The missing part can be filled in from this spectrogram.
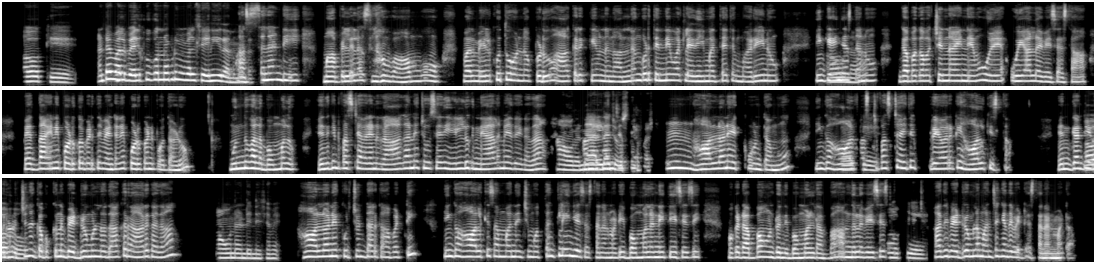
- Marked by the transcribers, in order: tapping; other background noise; in English: "ఫస్ట్"; in English: "హాల్‌లోనే"; in English: "ఫస్ట్"; in English: "హాల్ ఫస్ట్"; in English: "ప్రయారిటీ హాల్‌కిస్తా"; in English: "హాల్‌లోనే"; in English: "హాల్‌కి"; in English: "క్లీన్"; in English: "బెడ్‌రూమ్‌లోనే"
- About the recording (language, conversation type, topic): Telugu, podcast, 10 నిమిషాల్లో రోజూ ఇల్లు సర్దేసేందుకు మీ చిట్కా ఏమిటి?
